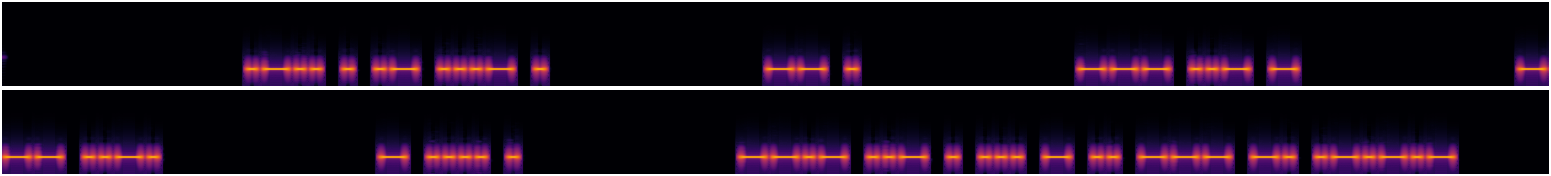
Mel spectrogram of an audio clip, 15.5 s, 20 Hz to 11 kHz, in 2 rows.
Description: Morse code, heard as a keyed tone, about 30 wpm, 700 Hz. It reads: LEAVE ME OUT OF THE QUESTION.
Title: 4x Word-Spacing - Sentences from Top 400 Words - 30wpm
